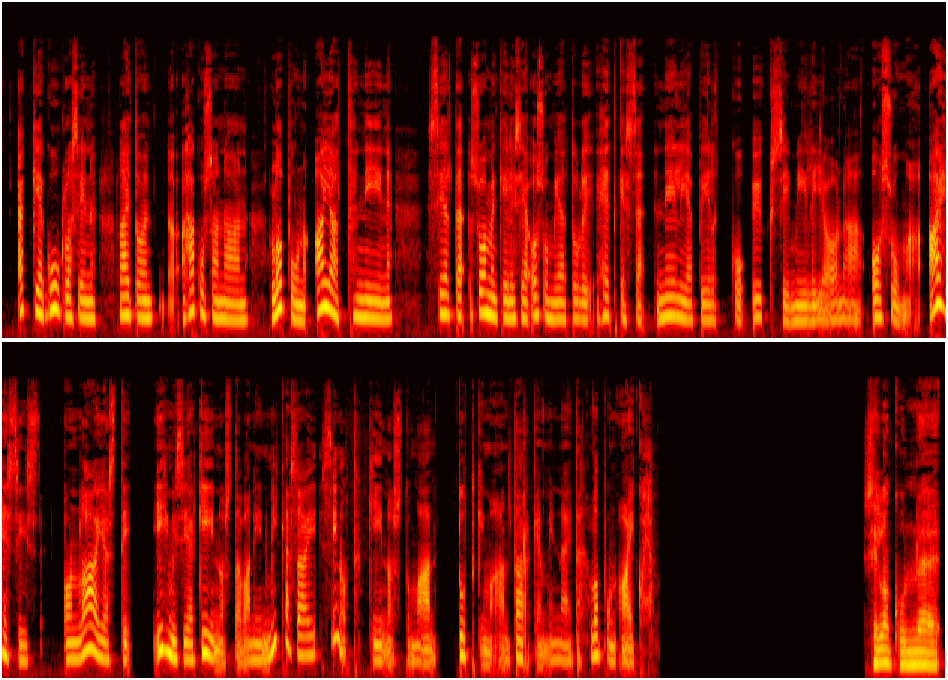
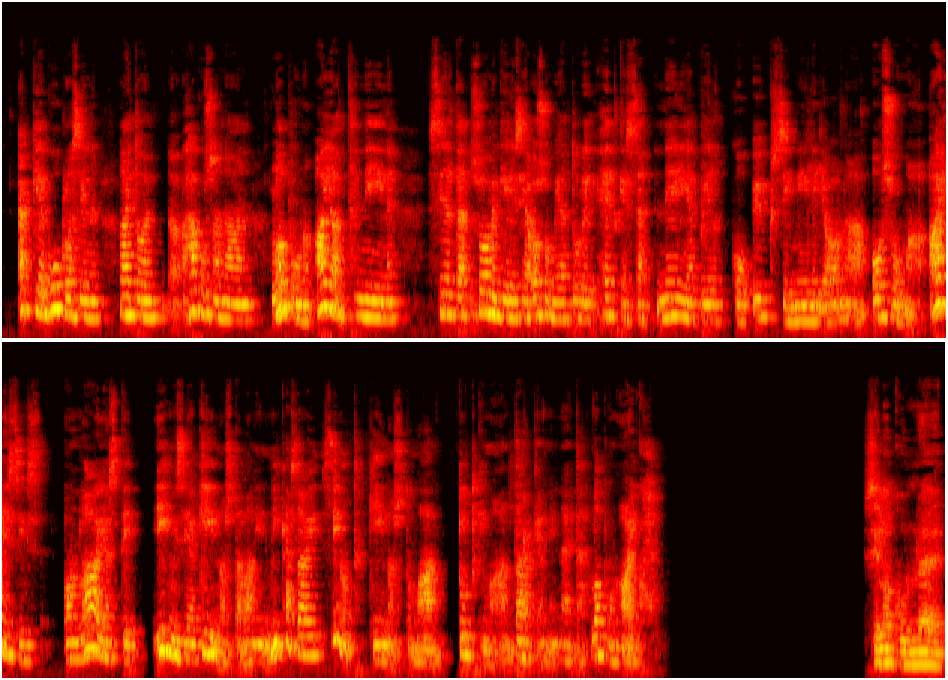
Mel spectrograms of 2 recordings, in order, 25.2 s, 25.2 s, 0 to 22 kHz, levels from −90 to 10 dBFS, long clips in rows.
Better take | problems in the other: first | room echo; noticeable; dies away in 0.3 s // off-mic speech; far

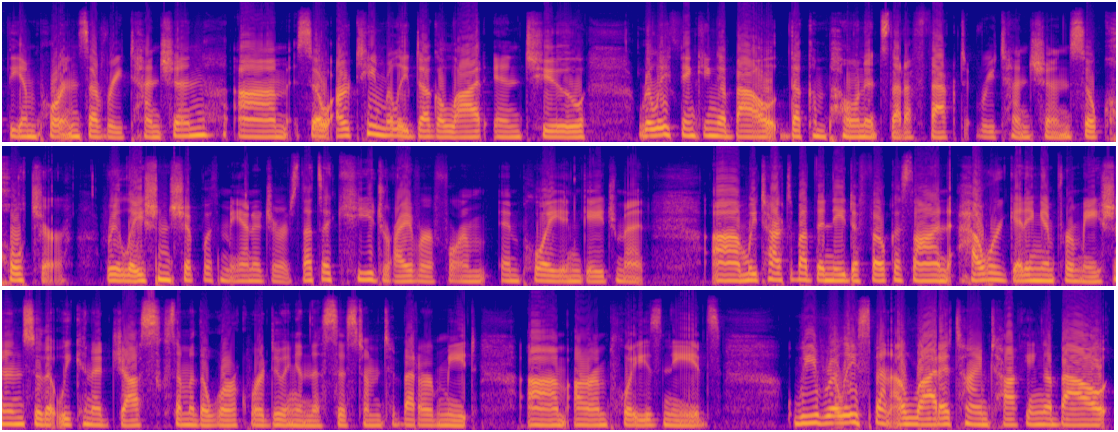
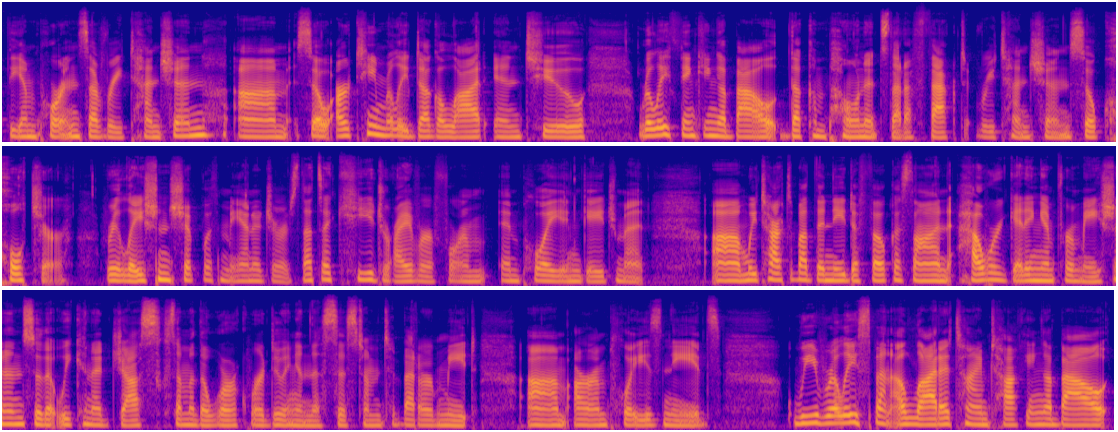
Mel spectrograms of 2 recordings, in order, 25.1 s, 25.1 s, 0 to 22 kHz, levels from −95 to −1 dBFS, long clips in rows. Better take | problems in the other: second | distortion; slight; 5% of the sound clipped

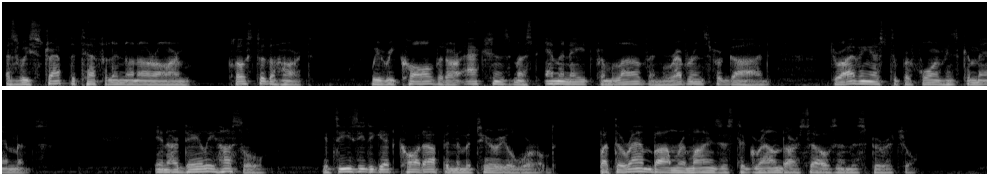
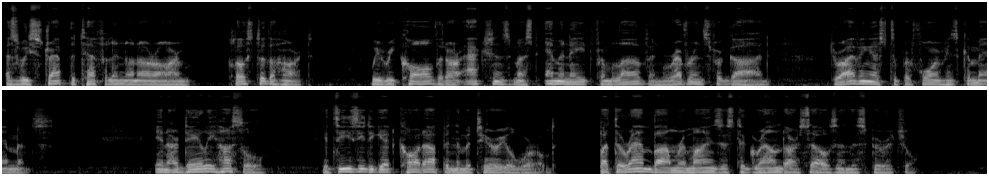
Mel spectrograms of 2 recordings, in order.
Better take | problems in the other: second | muffled; very; fading above 3 kHz

